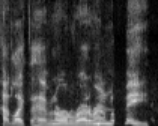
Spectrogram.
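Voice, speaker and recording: Joking talk-show host, dry close sound. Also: male voice, medium pitch, fairly even intonation, no room sound. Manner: joking, quick banter. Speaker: podcast host. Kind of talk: casual talk-show chat.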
